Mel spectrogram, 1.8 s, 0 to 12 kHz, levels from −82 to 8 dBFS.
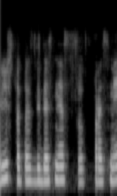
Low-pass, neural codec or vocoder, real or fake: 10.8 kHz; none; real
